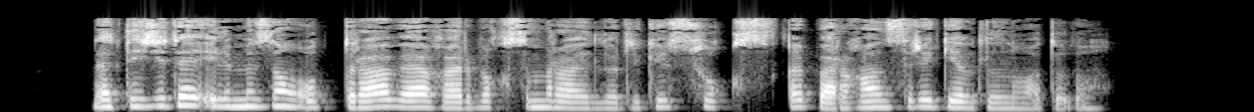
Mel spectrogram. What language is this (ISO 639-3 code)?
uig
